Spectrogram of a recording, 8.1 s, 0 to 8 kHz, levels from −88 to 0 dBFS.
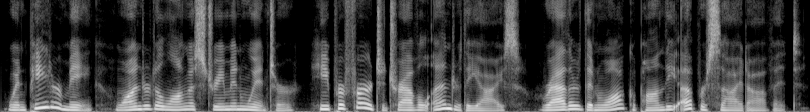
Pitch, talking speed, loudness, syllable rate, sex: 200 Hz, 185 wpm, -18 LUFS, 5.1 syllables/s, female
